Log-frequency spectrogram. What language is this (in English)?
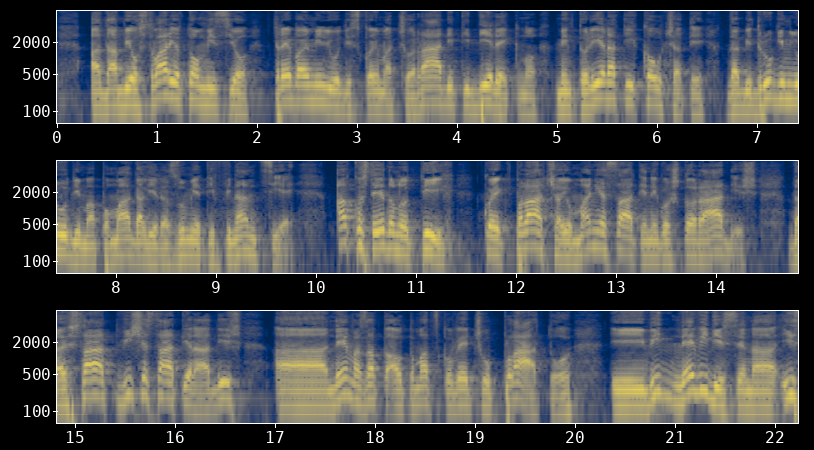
Croatian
